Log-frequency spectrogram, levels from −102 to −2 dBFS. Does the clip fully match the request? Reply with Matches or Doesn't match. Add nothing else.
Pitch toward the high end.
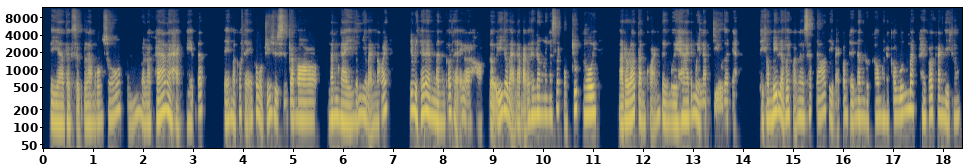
Doesn't match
